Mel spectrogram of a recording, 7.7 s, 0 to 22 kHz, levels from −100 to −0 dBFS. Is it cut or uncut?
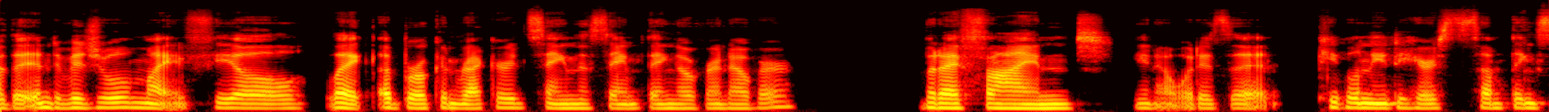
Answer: cut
